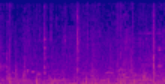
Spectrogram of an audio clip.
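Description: Faint background voices of people talking at a distance, with a few light taps.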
